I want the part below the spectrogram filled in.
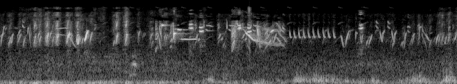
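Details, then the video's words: Goldfinch hybrid training song, a mix of chattering twitters, short pure whistles and a steady buzzy stretch near the end, all high-pitched. "Goldfinch: How to raise it and train it to sing with strong stimulation"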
